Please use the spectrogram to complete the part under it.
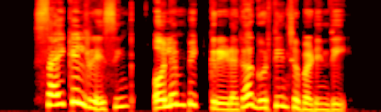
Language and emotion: Telugu, neutral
